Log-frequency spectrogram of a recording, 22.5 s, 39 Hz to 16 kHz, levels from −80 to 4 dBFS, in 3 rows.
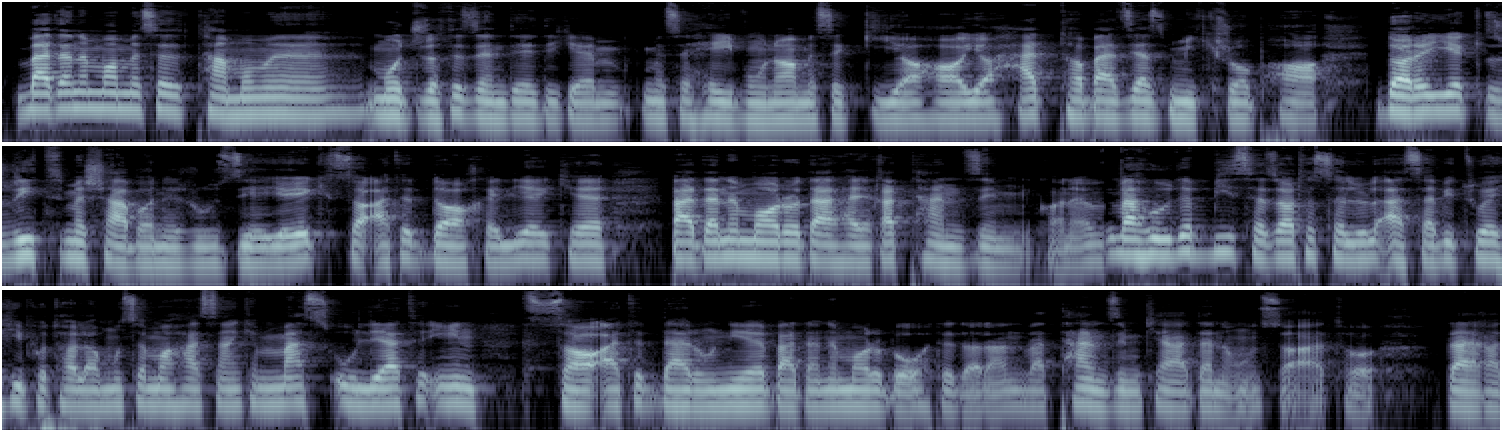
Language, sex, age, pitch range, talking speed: Persian, male, 20-39, 110-125 Hz, 170 wpm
